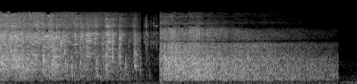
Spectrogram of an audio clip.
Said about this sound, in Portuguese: As explosões estavam cada vez mais fortes.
